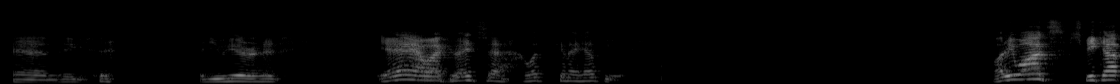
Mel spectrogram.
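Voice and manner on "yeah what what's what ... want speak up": put-on very loud, raised old man's voice. Voicing the man heard calling out from the back: old man's voice. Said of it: "you hear an old male voice coming from the back".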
